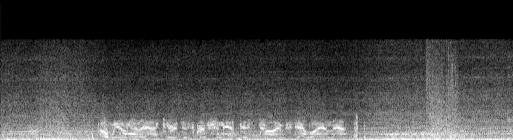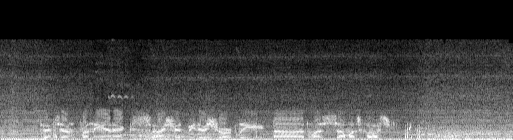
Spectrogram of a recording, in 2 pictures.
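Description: Tyres screech as a car skids through turns.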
